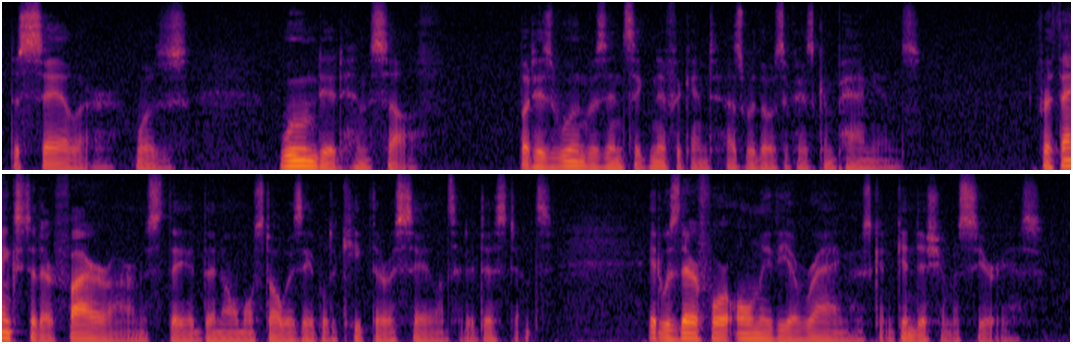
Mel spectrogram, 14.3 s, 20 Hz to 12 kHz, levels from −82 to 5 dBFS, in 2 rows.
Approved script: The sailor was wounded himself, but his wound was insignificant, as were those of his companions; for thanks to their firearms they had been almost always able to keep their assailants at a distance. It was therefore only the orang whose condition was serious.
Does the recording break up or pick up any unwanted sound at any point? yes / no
no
